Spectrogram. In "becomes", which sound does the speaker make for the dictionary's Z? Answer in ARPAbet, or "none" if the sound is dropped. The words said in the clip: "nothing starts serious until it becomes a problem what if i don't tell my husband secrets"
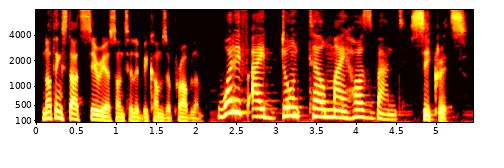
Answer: Z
